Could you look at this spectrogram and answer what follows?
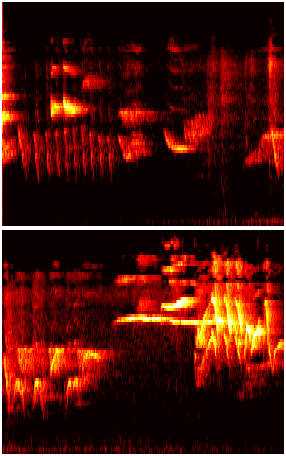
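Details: White-rumped shama, a kept bird trained for fighting song, starts with a fast rattling series, then full warbled phrases, ending with a high sustained whistle and a burst of bright, rapid notes.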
